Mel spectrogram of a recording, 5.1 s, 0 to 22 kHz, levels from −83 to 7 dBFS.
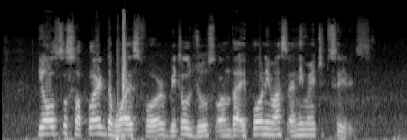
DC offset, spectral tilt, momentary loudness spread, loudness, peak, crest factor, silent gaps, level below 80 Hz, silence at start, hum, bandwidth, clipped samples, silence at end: under 0.1%; -5.5 dB/octave; 11 LU; -14 LUFS; 0 dBFS; 14 dB; none; -32 dBFS; 0.3 s; none; 15.5 kHz; under 0.1%; 0.1 s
